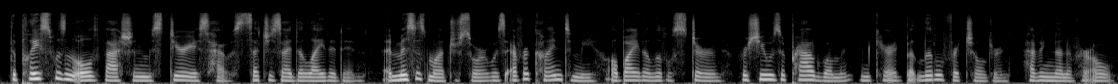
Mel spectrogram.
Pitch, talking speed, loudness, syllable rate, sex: 185 Hz, 220 wpm, -23 LUFS, 5.8 syllables/s, female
